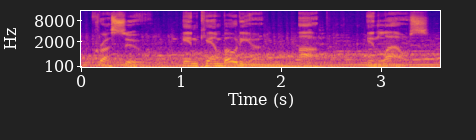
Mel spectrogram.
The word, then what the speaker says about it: Krasue: In Thai, she is called Krasue, pronounced Krasue.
